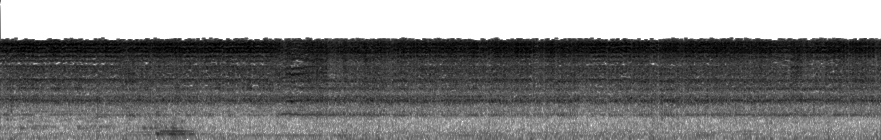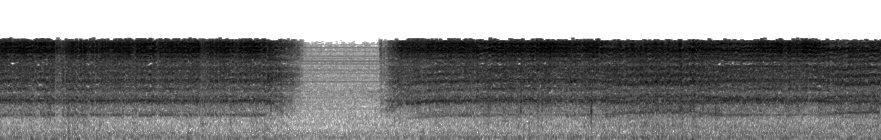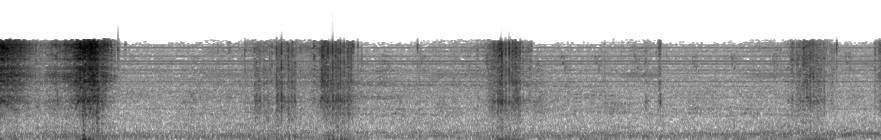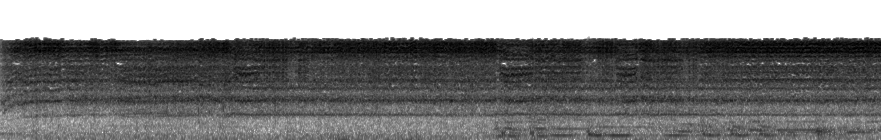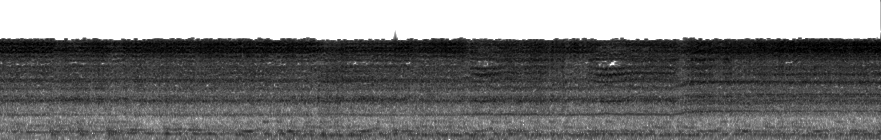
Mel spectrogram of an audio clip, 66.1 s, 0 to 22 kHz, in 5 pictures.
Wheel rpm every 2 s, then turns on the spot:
160, 160, 160, 160, 160, 160, 160, 160, 120, 60, 160, 160, 160, 50, 0, 20, 0, 0, 0, 20, 150, 160, 160, 160, 160, 160, 160, 160, 160, 160, 160, 180, 200.
30-32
